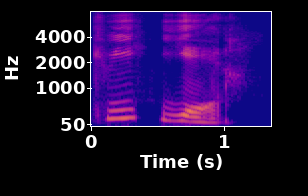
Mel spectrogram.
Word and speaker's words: cuillère: to le couteau la cuillère on entend bien le son ye dans le mot cuillère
